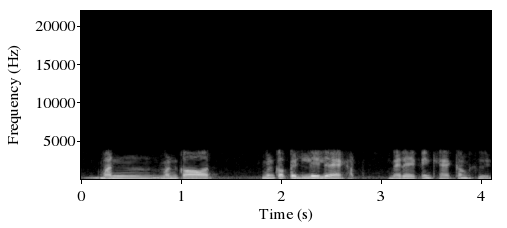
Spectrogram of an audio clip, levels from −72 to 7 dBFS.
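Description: From start to finish the speech carries AMR narrowband mobile codec damage. Nothing above 3.8 kHz survives, and the pulse-driven vocal-tract model leaves a heavy buzzy, synthetic edge, which fits AMR-NB's 5.15 kbps mode. A plain low-pass filter would dull the sound without that robotic grain.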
